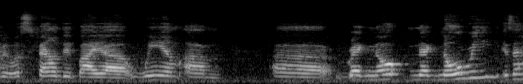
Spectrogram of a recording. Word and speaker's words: Regnery: In 2005, well, you're the president, and in 2005 it was founded by William Regnery. Is that how you pronounce it? Regnery, yeah.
